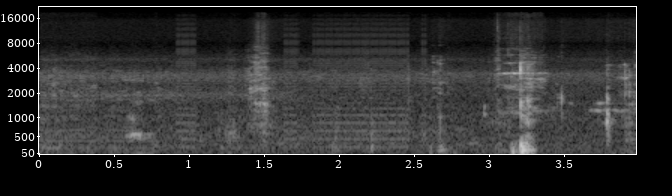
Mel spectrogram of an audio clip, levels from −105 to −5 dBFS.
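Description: Speech clip: from 0.91 to 2.58 s a harsh, raspy 217 Hz buzz rich in harmonics sits about 17 dB below the voice. This is GSM phone buzz from a nearby phone transferring data, whose radio bursts the audio circuitry rectifies.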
